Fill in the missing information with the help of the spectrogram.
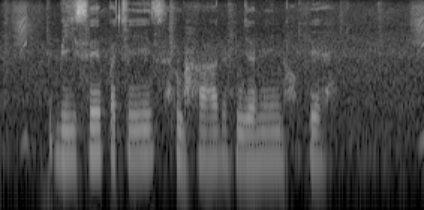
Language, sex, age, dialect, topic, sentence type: Bhojpuri, male, 31-35, Western, agriculture, statement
